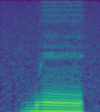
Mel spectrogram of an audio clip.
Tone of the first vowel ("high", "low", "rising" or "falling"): low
